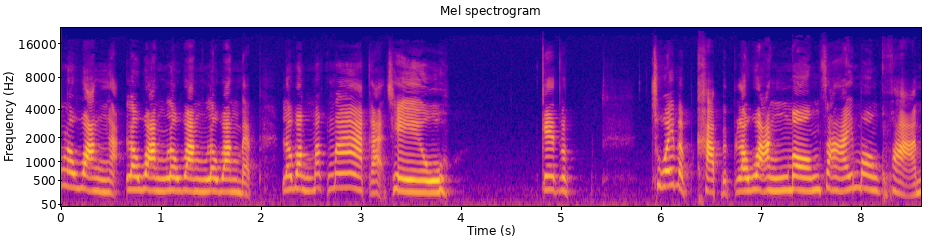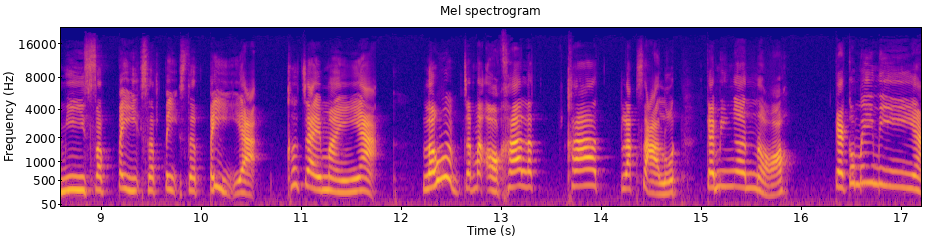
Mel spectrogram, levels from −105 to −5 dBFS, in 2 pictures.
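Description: No technical faults can be heard anywhere in the recording; the speech signal stays steady and intact throughout.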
